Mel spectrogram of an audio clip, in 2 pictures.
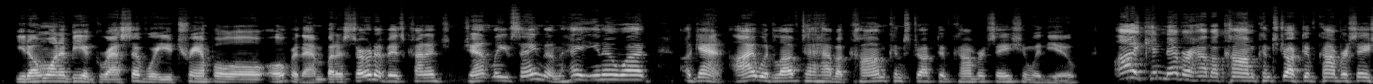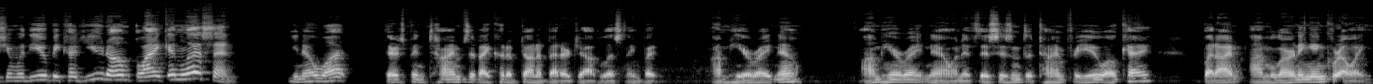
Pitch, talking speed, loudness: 175 Hz, 200 wpm, -19 LUFS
